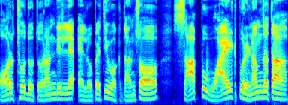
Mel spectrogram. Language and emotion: Goan Konkani, fearful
